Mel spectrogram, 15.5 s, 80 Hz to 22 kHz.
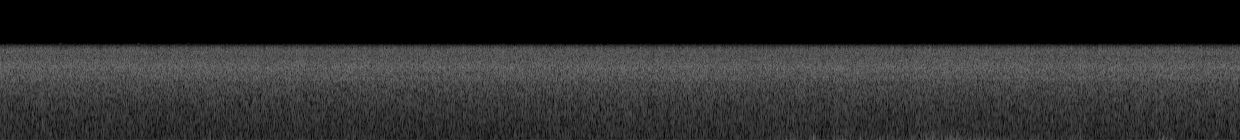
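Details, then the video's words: Thousands of cicadas chorusing together in a North Osaka park, Ryokuchi, during summer; the steady, piercing electric-like hum stays level from start to finish, one continuous texture without breaks. "10000 CICADAS"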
